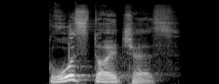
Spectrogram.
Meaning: strong/mixed nominative/accusative neuter singular of großdeutsch
- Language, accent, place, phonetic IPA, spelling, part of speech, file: German, Germany, Berlin, [ˈɡʁoːsˌdɔɪ̯t͡ʃəs], großdeutsches, adjective, De-großdeutsches.ogg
